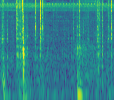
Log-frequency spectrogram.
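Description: Scattered light clicks and small rattles of a hand working among the plastic wiring connectors and harness under a dashboard, feeling for a connector to unplug.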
